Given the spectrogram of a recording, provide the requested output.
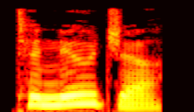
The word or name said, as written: tanuja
